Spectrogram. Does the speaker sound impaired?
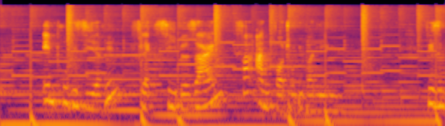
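No.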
